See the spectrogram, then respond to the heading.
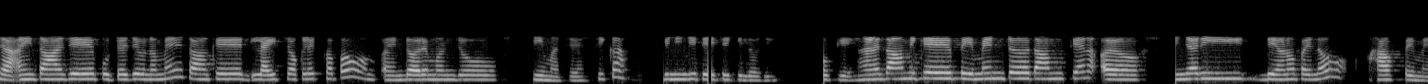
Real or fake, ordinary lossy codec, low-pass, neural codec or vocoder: real; none; 3.6 kHz; none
